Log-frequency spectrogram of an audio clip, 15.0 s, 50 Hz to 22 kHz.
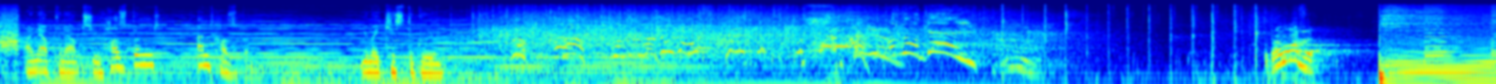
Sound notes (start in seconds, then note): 4.9 both yell in horror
